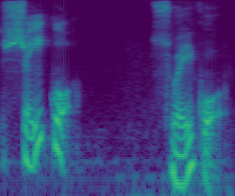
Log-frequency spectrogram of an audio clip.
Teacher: So two third tones together becomes second and third.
